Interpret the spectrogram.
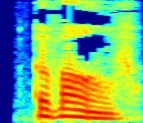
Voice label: "Evolve", English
